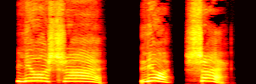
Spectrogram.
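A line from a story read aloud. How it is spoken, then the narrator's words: Yelling through cupped hands. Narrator (Russian): вопит Алька, всомкнутые в рупор руки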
